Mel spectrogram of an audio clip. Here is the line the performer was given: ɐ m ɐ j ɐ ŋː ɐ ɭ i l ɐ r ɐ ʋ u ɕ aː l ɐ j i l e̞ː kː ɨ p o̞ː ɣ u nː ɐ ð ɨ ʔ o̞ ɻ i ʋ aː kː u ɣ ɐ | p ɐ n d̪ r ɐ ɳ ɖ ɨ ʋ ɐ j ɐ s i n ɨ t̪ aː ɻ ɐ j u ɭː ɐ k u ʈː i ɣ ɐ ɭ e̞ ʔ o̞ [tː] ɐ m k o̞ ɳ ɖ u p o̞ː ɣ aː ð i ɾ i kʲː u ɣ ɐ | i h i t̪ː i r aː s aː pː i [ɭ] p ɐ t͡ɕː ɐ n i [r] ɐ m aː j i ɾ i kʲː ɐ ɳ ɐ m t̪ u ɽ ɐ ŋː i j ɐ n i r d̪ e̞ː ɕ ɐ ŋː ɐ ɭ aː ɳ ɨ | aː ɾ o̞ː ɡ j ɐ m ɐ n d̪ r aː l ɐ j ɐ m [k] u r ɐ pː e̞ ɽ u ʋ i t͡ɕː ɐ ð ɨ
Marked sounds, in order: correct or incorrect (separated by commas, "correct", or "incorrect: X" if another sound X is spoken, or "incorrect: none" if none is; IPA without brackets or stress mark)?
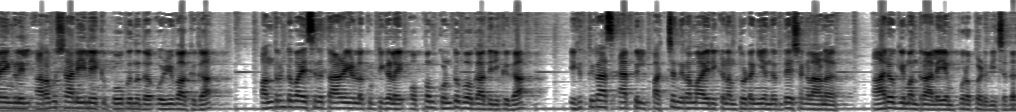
incorrect: pː, incorrect: l, correct, incorrect: p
